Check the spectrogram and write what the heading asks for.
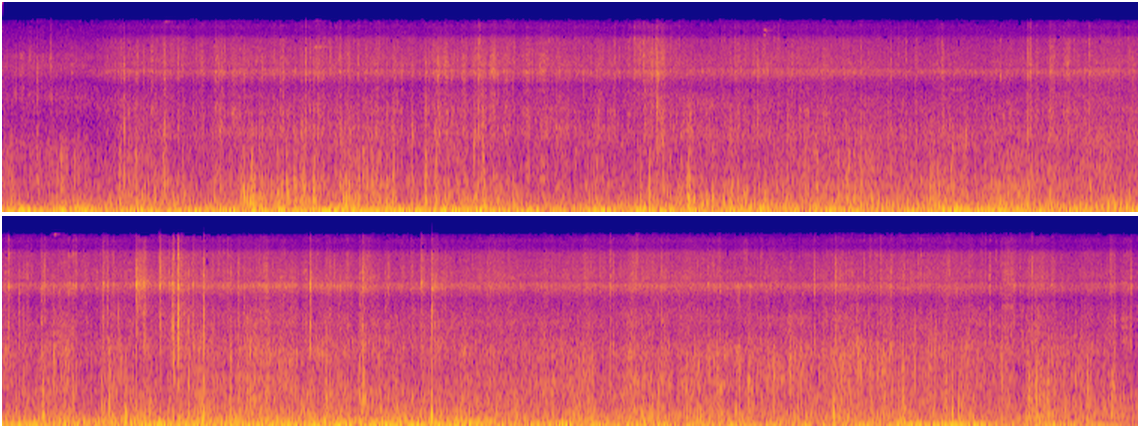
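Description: Enduro motorcycle being ridden along a dirt trail: the engine running under heavy wind buffeting on the microphone, with scattered knocks and rattles from the rough ground.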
